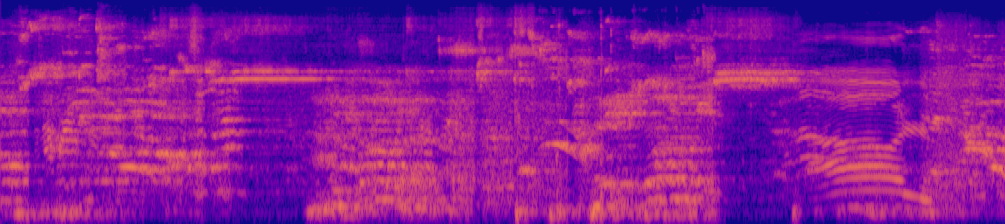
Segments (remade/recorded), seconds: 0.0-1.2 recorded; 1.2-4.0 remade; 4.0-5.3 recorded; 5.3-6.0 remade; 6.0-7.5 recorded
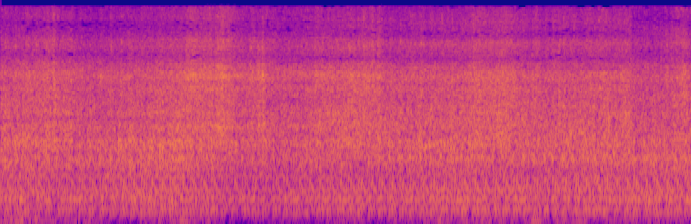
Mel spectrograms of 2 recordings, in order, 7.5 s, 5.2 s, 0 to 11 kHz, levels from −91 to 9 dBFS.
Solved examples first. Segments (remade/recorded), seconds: 0.0-5.2 recorded

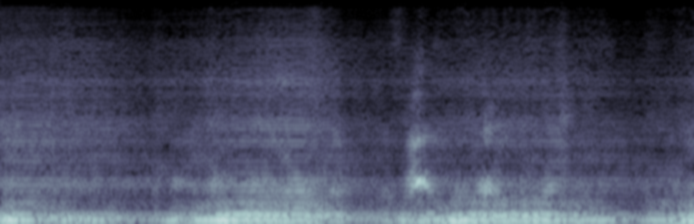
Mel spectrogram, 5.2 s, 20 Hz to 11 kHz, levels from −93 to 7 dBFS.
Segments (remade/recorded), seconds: 0.0-5.2 remade

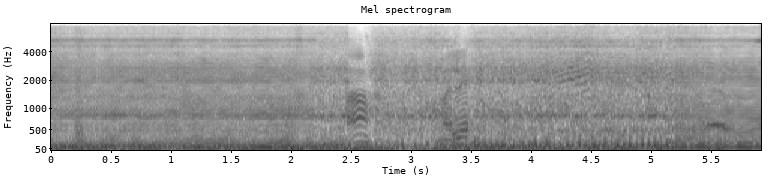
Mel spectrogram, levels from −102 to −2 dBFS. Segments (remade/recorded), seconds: 0.0-2.2 remade; 2.2-5.2 recorded; 5.2-5.9 remade

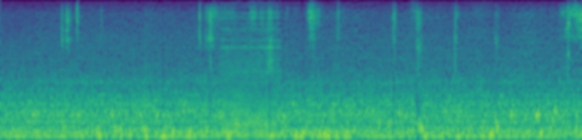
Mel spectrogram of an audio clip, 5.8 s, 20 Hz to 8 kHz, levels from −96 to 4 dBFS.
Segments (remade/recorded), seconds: 0.0-2.2 recorded; 2.2-2.8 remade; 2.8-5.8 recorded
